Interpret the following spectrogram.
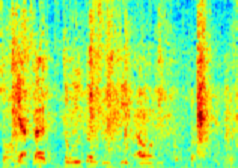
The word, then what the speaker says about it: Deep Ellum: Yes, at DeLuca's in Deep Ellum. Okay. That's how you pronounce it.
